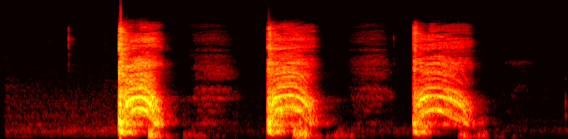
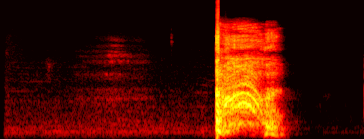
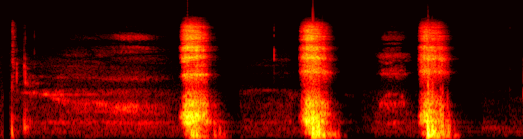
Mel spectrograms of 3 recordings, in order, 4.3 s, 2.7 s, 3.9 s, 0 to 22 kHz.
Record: {"three_cough_length": "4.3 s", "three_cough_amplitude": 32767, "three_cough_signal_mean_std_ratio": 0.38, "cough_length": "2.7 s", "cough_amplitude": 32768, "cough_signal_mean_std_ratio": 0.31, "exhalation_length": "3.9 s", "exhalation_amplitude": 32768, "exhalation_signal_mean_std_ratio": 0.28, "survey_phase": "beta (2021-08-13 to 2022-03-07)", "age": "18-44", "gender": "Male", "wearing_mask": "No", "symptom_runny_or_blocked_nose": true, "symptom_sore_throat": true, "symptom_fatigue": true, "symptom_headache": true, "smoker_status": "Never smoked", "respiratory_condition_asthma": false, "respiratory_condition_other": false, "recruitment_source": "Test and Trace", "submission_delay": "2 days", "covid_test_result": "Positive", "covid_test_method": "RT-qPCR", "covid_ct_value": 33.5, "covid_ct_gene": "ORF1ab gene"}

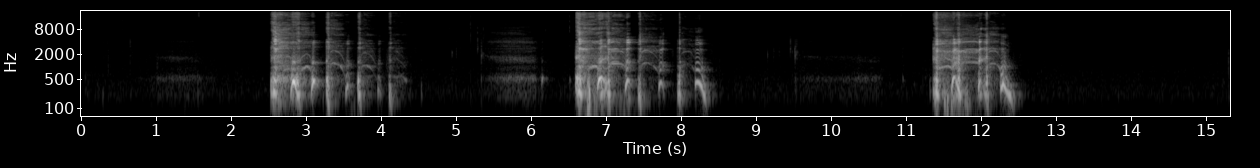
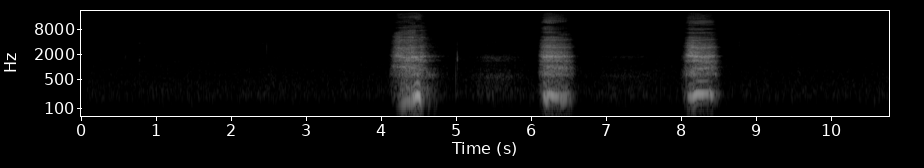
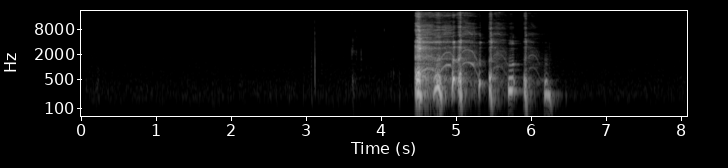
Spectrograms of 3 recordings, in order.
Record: {"three_cough_length": "15.3 s", "three_cough_amplitude": 4779, "three_cough_signal_mean_std_ratio": 0.26, "exhalation_length": "10.8 s", "exhalation_amplitude": 452, "exhalation_signal_mean_std_ratio": 0.28, "cough_length": "8.1 s", "cough_amplitude": 4727, "cough_signal_mean_std_ratio": 0.22, "survey_phase": "beta (2021-08-13 to 2022-03-07)", "age": "45-64", "gender": "Female", "wearing_mask": "No", "symptom_cough_any": true, "symptom_runny_or_blocked_nose": true, "symptom_shortness_of_breath": true, "symptom_sore_throat": true, "symptom_abdominal_pain": true, "symptom_fatigue": true, "symptom_headache": true, "symptom_change_to_sense_of_smell_or_taste": true, "symptom_loss_of_taste": true, "smoker_status": "Never smoked", "respiratory_condition_asthma": false, "respiratory_condition_other": true, "recruitment_source": "Test and Trace", "submission_delay": "2 days", "covid_test_result": "Positive", "covid_test_method": "LAMP"}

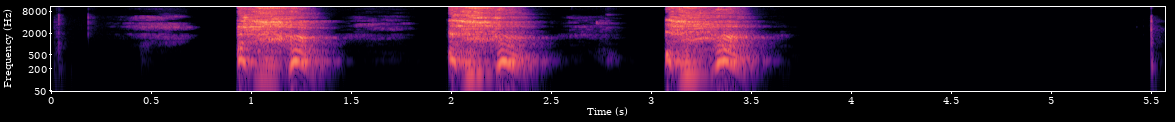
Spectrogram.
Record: {"three_cough_length": "5.6 s", "three_cough_amplitude": 32768, "three_cough_signal_mean_std_ratio": 0.39, "survey_phase": "beta (2021-08-13 to 2022-03-07)", "age": "45-64", "gender": "Female", "wearing_mask": "No", "symptom_none": true, "smoker_status": "Never smoked", "respiratory_condition_asthma": false, "respiratory_condition_other": false, "recruitment_source": "REACT", "submission_delay": "1 day", "covid_test_result": "Negative", "covid_test_method": "RT-qPCR"}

